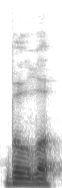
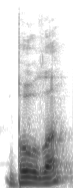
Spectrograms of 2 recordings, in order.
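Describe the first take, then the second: First: The word ends in a back u vowel. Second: The word ends in a neutral schwa vowel. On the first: This is the Mayo way of saying it. "in Mayo that's U" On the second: This is the Munster way of saying it. "as you can just hear in Munster, A D H at the end is pronounced as uh, as a schwa"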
